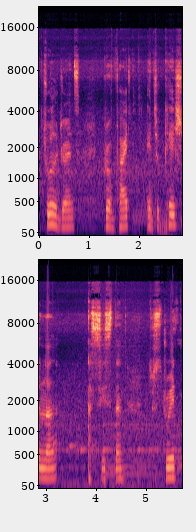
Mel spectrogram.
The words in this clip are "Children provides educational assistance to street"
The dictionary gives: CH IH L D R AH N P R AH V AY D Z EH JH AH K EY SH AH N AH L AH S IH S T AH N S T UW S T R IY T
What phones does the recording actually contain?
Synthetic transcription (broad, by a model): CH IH L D R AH N P R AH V AY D EH JH AH K EY SH AH N AH L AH S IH S T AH N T T UW S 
